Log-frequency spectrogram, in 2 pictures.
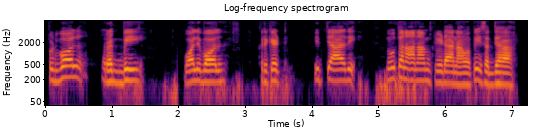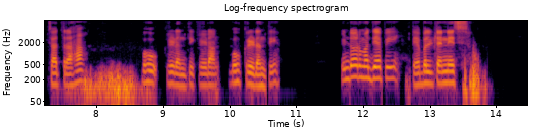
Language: Sanskrit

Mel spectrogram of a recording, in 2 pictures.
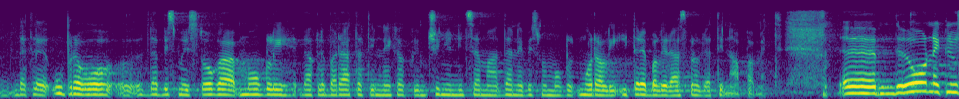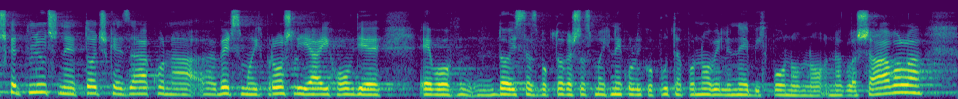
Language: Croatian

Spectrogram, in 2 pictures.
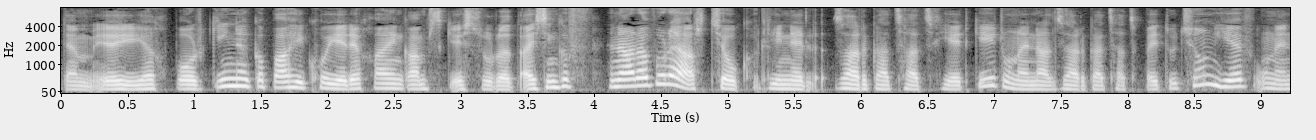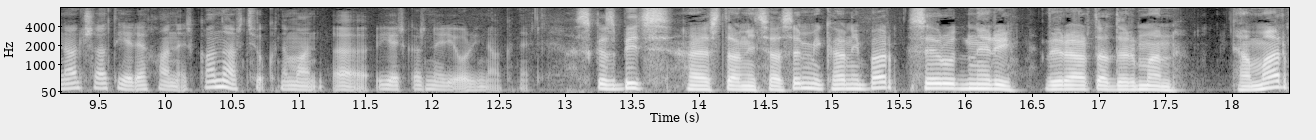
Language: Romanian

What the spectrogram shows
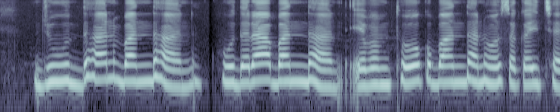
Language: Magahi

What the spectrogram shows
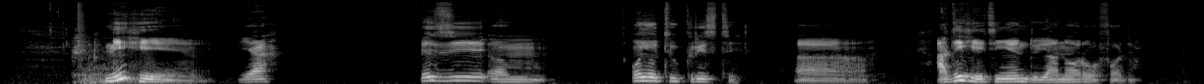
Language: Igbo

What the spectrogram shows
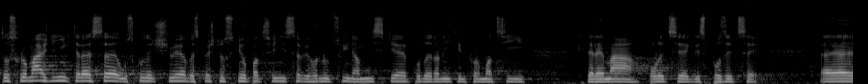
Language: Czech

